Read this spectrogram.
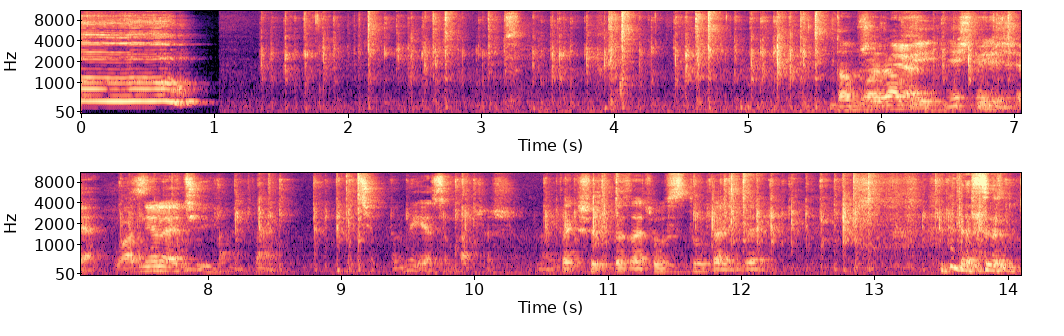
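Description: Fast typing clatters on a mechanical keyboard.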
